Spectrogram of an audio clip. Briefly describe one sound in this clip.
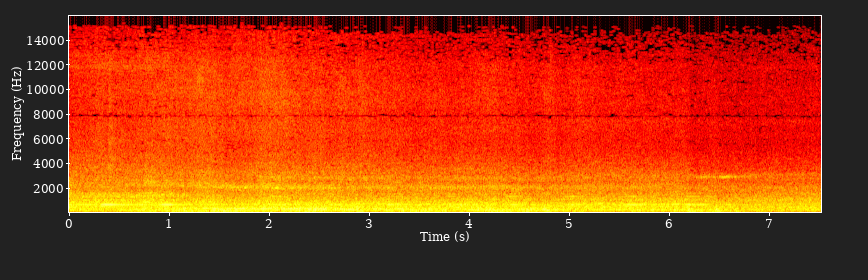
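Train brakes squeal as a train slows to a stop.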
